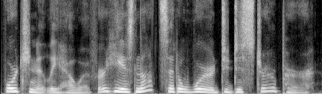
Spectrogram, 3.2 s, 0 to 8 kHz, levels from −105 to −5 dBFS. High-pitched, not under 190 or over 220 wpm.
Yes: high, 210 Hz; fast, 205 wpm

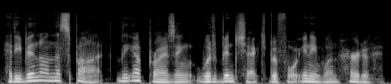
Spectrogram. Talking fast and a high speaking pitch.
No: fast, 275 wpm; low, 125 Hz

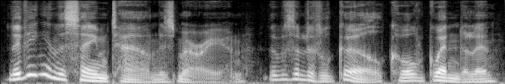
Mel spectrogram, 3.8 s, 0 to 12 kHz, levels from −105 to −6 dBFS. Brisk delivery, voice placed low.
Yes: fast, 220 wpm; low, 125 Hz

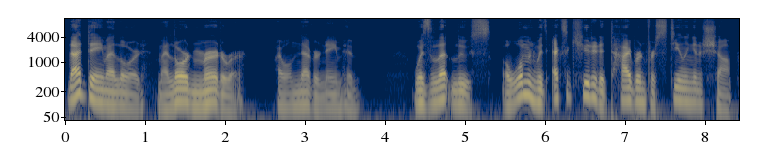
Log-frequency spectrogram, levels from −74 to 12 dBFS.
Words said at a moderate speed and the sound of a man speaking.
Yes: average, 165 wpm; male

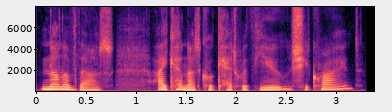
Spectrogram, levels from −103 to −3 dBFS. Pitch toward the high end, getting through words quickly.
No: high, 200 Hz; average, 160 wpm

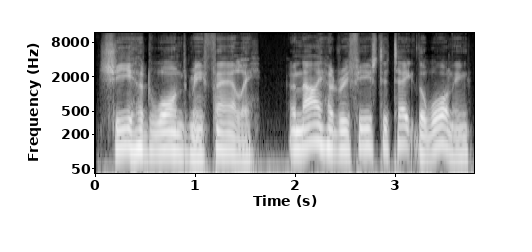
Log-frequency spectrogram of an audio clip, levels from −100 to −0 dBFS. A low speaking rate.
No: fast, 205 wpm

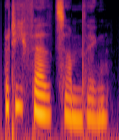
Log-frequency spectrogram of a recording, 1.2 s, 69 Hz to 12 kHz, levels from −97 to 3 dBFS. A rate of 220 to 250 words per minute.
No: average, 200 wpm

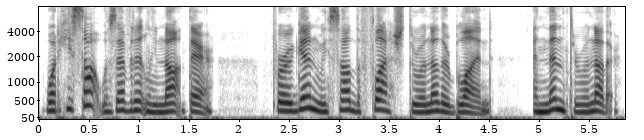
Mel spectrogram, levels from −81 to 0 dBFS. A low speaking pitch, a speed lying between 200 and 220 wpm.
No: high, 220 Hz; fast, 205 wpm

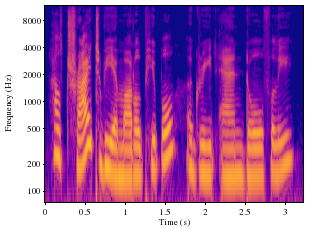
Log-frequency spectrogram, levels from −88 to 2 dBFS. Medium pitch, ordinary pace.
Yes: medium, 180 Hz; average, 185 wpm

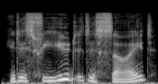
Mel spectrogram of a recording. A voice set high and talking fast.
No: medium, 160 Hz; fast, 225 wpm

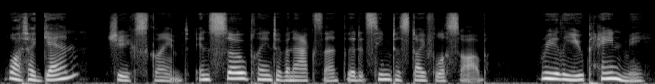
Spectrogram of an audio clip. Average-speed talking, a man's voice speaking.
No: average, 185 wpm; female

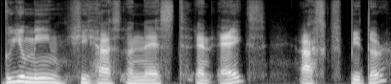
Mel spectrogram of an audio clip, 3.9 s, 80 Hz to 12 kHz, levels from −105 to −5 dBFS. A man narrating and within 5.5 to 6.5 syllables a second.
No: male; 3.8 syllables/s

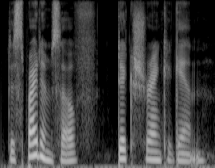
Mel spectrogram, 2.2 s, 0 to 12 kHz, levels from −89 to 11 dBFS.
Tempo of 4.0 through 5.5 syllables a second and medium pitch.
Yes: 5.0 syllables/s; medium, 175 Hz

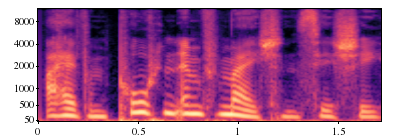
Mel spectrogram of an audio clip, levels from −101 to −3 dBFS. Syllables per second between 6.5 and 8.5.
Yes: 6.6 syllables/s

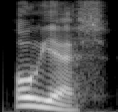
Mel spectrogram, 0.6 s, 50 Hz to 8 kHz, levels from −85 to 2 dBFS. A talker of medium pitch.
Yes: medium, 170 Hz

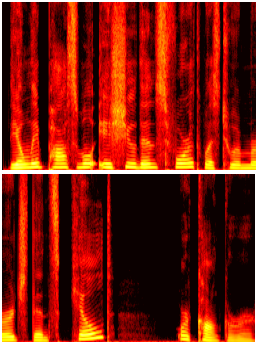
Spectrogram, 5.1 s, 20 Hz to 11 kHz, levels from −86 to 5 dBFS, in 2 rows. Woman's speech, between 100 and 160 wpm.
Yes: female; average, 140 wpm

